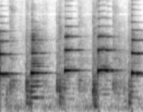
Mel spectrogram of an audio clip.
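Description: Solo alto saxophone playing short, accented notes about twice a second, each note fading quickly before the next.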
